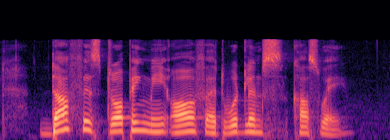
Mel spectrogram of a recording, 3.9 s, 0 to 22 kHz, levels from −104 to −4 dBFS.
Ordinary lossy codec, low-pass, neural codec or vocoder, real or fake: none; none; none; real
